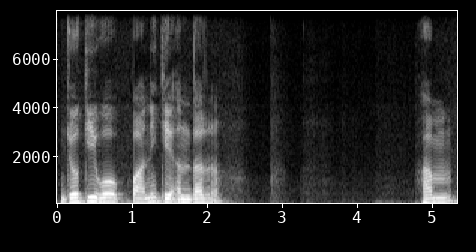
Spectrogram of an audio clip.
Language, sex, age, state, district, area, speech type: Urdu, male, 18-30, Uttar Pradesh, Ghaziabad, urban, spontaneous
